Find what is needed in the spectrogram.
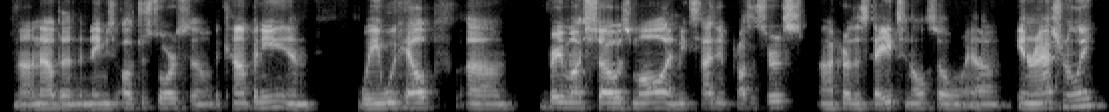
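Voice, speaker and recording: A man speaks with a Mexican accent. His tone is bright and sharp. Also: medium pitch for a man, ordinary pitch variation, moderate pace. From Mexico, Monterrey. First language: Spanish. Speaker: meat scientist. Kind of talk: webinar lecture. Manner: halting, many fillers.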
